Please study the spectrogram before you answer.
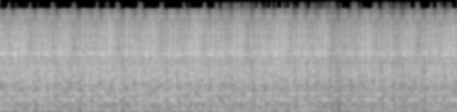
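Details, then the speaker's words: VW Bus at first start, oil at the full line, coil unplugged: starter churns the engine in a steady, slightly uneven rhythm of about two beats a second to build oil pressure. Cranking without firing because ignition is deliberately disabled. "And I'm gonna go ahead and unplug the coil and I'll crank it quite a bit just to get some oil pressure built up, and then we'll go ahead and plug the coil back in and see if it wants to pop off."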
